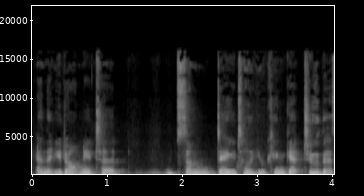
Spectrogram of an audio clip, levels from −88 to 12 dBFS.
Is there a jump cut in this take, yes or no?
yes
